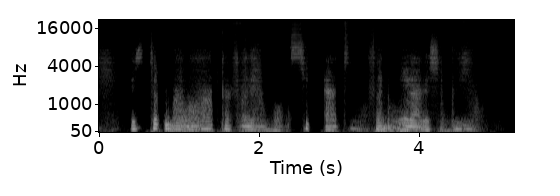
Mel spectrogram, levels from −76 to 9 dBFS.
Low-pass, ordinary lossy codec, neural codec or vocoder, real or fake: none; none; codec, 44.1 kHz, 0.9 kbps, DAC; fake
